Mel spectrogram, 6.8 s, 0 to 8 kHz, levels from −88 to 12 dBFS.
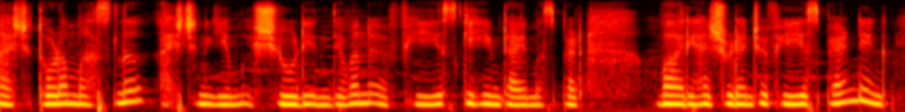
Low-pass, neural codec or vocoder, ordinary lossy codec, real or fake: none; none; none; real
